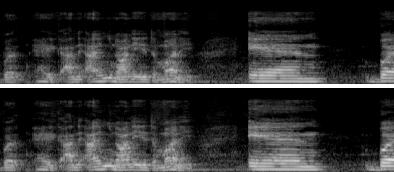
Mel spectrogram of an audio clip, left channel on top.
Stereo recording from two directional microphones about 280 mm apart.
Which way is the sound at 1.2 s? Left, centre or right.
Centre.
